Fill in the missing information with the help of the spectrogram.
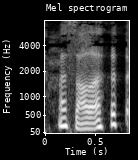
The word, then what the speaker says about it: masala: So like potato curry or chicken marsala or chicken like marsala. Samosas. Yeah, I said that wrong. It's not marsala. Chicken marsala. It's an Italian dish. Chicken tikka. – Masala.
